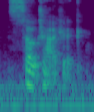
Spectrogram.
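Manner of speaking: whispered on a sigh. Real, not acted. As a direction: breathe it out in a whisper. Sighing after tragic scene.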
